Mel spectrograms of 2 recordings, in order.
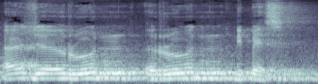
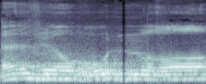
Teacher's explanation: run perlu ditebalkan sebab dia berbaris depan. Ajrun, tidak boleh baca contoh ajrun, run nipis.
